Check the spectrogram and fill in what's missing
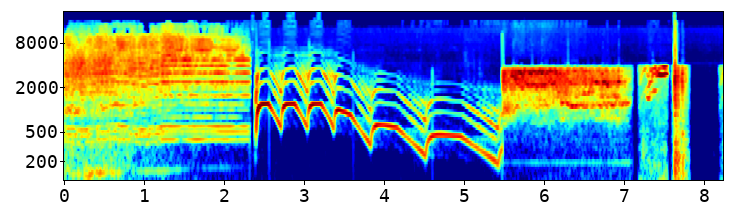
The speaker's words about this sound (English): On the way to the scene, the sirens will make it hard for you to hear me.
